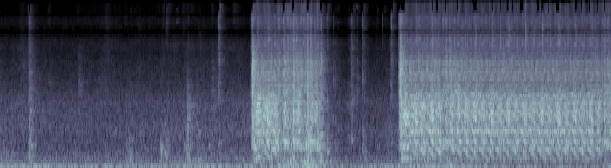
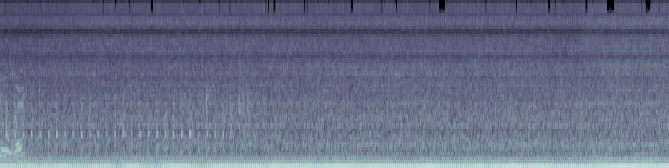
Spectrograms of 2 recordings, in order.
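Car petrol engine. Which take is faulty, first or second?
first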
